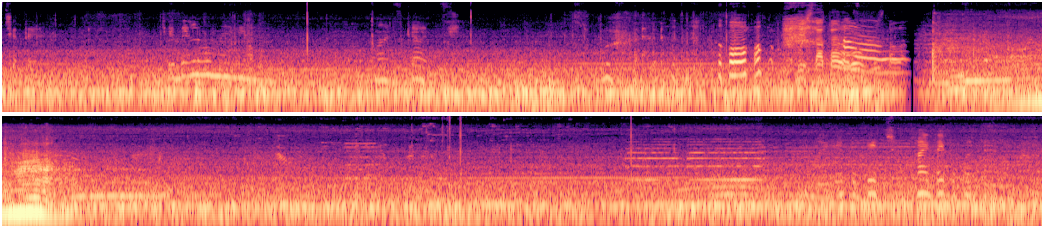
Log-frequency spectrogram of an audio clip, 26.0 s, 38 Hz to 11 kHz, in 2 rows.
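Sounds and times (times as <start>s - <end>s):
car engine and tyres rumbling: 0.0s - 26.0s.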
